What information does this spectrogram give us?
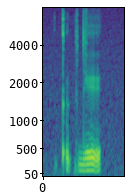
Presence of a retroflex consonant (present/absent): absent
